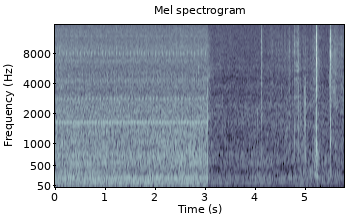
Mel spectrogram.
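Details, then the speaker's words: Xbox 360 Slim Hitachi-LG DL10N DVD drive with flashed firmware, mic on top of console: drive whirs then stops, leaving sharp isolated ticks and an open tray error; clicking points to a dead optical pickup laser. "because that clicking sound is very, very important. It's a way you diagnose a dead optical pickup."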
